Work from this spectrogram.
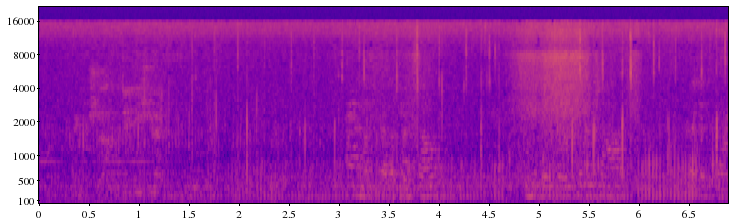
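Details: Young male Siamese kitten, three months old, sucks a blanket as though nursing; a continuous low purr rumbles throughout, punctuated by quick wet suckling clicks and a brief murmur of voices nearby.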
